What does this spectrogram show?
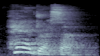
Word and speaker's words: hairdresser: a hairdresser or hairdresser listen hairdresser hairdresser so it should be on hairdresser the first syllable hair dresser okay and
